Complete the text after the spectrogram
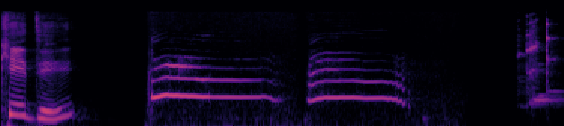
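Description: A cat meows twice.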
